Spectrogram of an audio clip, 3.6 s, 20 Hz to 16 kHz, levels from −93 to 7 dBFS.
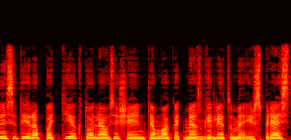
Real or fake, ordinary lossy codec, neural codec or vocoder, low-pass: real; MP3, 96 kbps; none; 10.8 kHz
